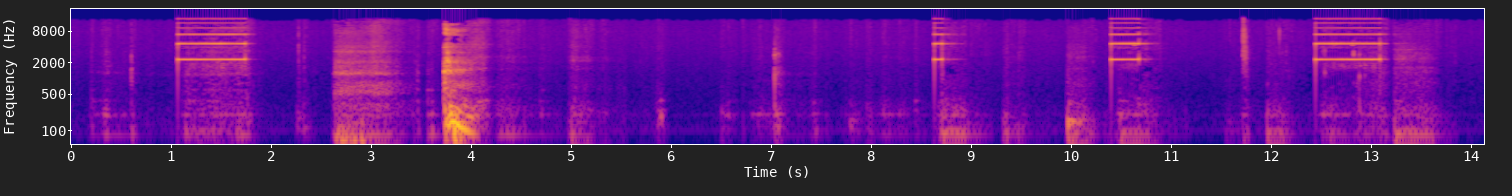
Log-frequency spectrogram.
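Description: Electronic beep tones from an electronic voting system, sounding as a vote opens and closes: one beep of under a second about a second in, then three more in the last five seconds. Scattered thuds and rustles fall between them, the loudest a knock about four seconds in.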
